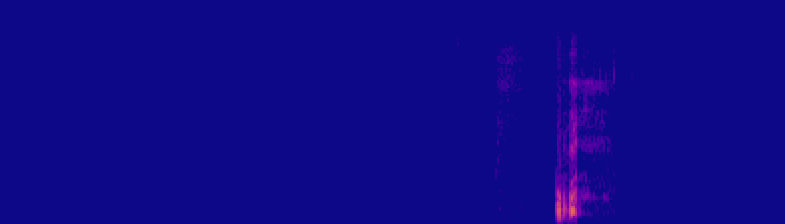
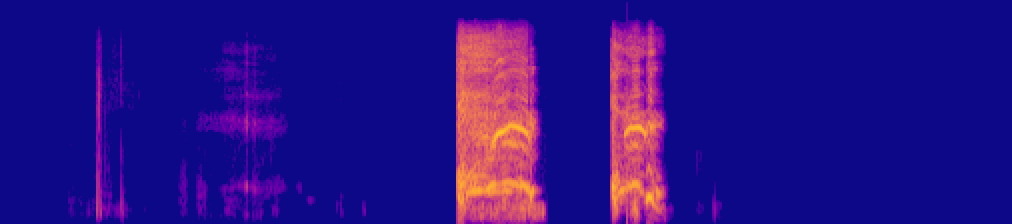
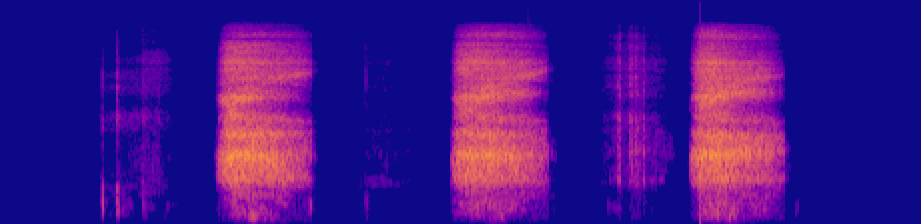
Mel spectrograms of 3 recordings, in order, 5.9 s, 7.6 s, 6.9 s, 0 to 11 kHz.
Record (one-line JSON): {"three_cough_length": "5.9 s", "three_cough_amplitude": 2003, "three_cough_signal_mean_std_ratio": 0.11, "cough_length": "7.6 s", "cough_amplitude": 31546, "cough_signal_mean_std_ratio": 0.31, "exhalation_length": "6.9 s", "exhalation_amplitude": 24110, "exhalation_signal_mean_std_ratio": 0.41, "survey_phase": "beta (2021-08-13 to 2022-03-07)", "age": "45-64", "gender": "Female", "wearing_mask": "No", "symptom_none": true, "smoker_status": "Never smoked", "respiratory_condition_asthma": false, "respiratory_condition_other": false, "recruitment_source": "REACT", "submission_delay": "1 day", "covid_test_result": "Negative", "covid_test_method": "RT-qPCR"}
